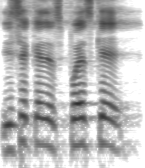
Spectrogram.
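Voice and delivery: loud, rising sermon climax; fervent preaching. Real, not acted. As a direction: preach it out with full conviction. Preaching at full force.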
